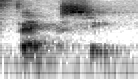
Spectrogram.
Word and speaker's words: Phexxi: So here's very quick, and I won't be too verbose about this, but the product's called Phexxi, but it's spelled P-H-E-X-X-I. – Which I love the name. – So thank you. But it's not just because it rhymes with sexy.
